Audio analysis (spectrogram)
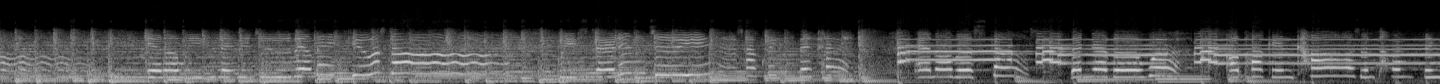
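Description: A recorded pop song plays steadily and fairly loud, with a sung vocal line over full instrumental backing, a brief dip around the midpoint before the music carries on.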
